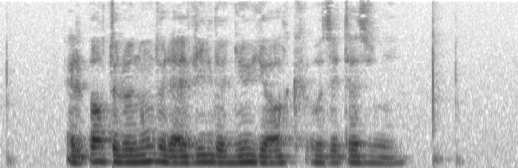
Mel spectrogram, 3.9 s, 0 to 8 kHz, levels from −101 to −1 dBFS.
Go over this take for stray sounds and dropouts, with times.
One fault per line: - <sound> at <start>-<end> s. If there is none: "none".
none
